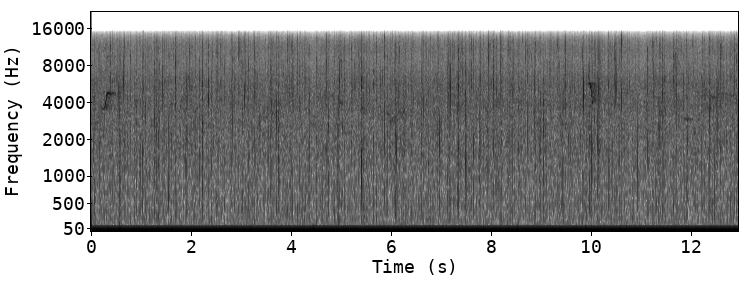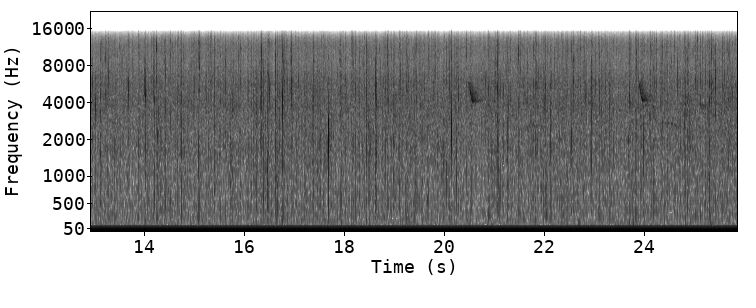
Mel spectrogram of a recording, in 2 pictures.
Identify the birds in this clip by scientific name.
Drepanis coccinea, Zosterops japonicus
